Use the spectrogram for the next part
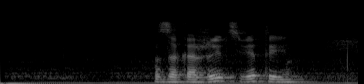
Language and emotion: Russian, neutral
